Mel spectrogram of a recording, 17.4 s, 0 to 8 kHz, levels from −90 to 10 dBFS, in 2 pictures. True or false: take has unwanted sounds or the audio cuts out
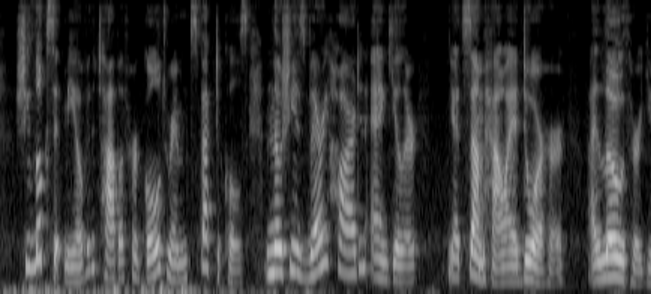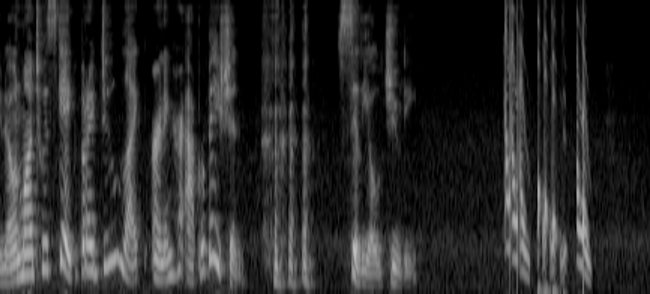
true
